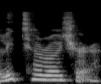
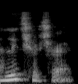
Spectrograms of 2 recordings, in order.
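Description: First: All syllables are pronounced in full. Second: A syllable is dropped and it is said quickly.

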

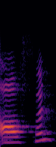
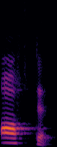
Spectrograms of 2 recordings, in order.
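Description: First: The word is said without a 't' sound. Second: The word is said with a 't' sound. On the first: "ഒന്നുകിൽ ഓഫൺ" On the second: "അല്ലെങ്കിൽ ഓഫ്റ്റൻ"

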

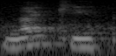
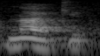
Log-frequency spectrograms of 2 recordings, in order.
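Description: First: The stress is on the second syllable. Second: The stress is on the first syllable. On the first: The speaker calls it right. "правильно говорить накид" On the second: The speaker calls it wrong. "с ударением на первый слог"

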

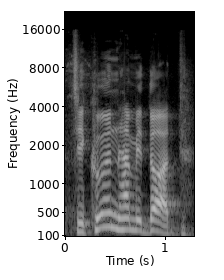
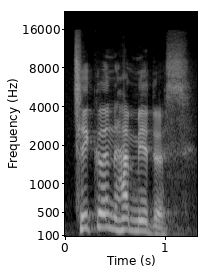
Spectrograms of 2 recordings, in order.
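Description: First: It ends with a Sephardi 't' sound. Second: It ends with an Ashkenazi 's' sound.

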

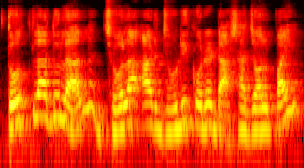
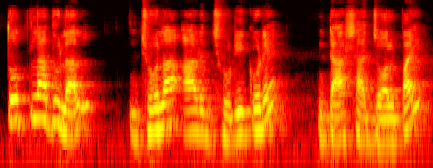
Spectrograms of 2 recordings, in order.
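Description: First: The line is spoken at a quicker pace. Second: The line is spoken at a slower pace.

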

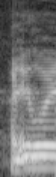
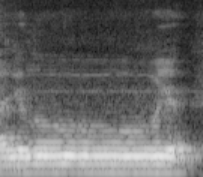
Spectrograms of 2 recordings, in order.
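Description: First: The voice resonates high, in the head. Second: The voice resonates low, in the chest. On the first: "Откуда вибрация идет? Из головы" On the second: "я вот из сердца"

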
